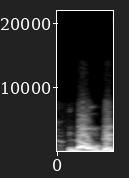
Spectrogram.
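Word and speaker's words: doubt: ডাউটফুল আমরা ডাউটে থাকি ডাউটের beta কিন্তু সাইলেন্ট লেটার এখানে তারপর আসো দুই হাইড্রোফোবিয়া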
